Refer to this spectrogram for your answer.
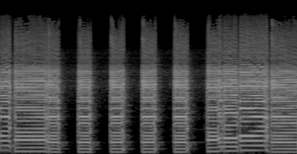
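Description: Loud, heavily distorted electric guitar music, played in choppy rhythmic chords: a sustained opening, four short punchy stabs with silent gaps, then a longer sustained passage. No voices.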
